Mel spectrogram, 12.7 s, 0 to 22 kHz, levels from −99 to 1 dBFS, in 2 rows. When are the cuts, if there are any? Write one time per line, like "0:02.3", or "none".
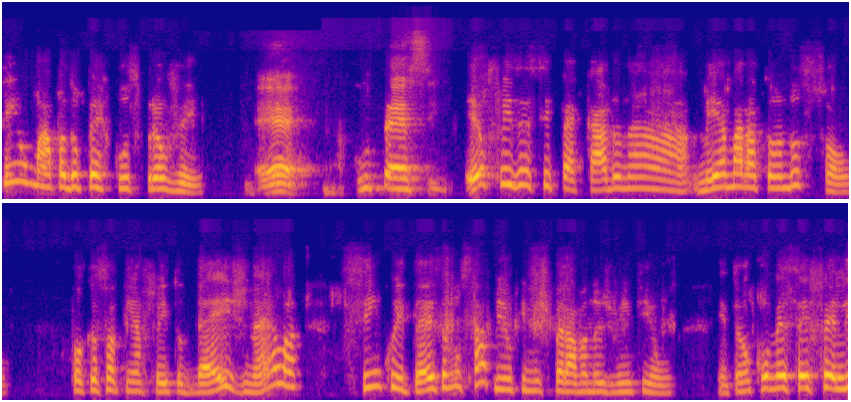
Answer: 0:01.8
0:03.4

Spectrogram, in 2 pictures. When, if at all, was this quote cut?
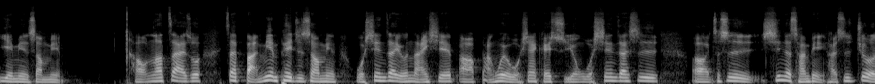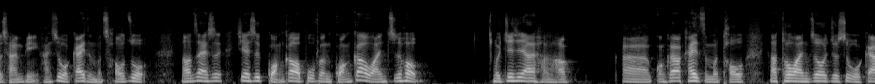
0:07.1

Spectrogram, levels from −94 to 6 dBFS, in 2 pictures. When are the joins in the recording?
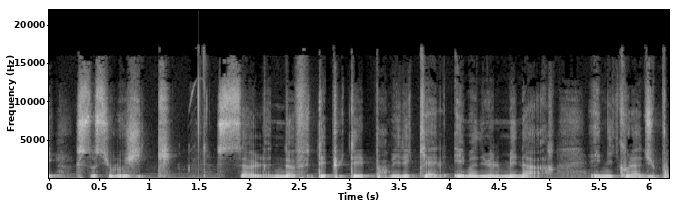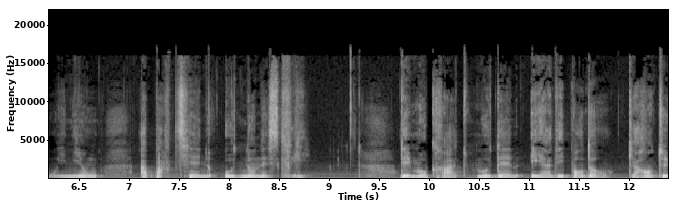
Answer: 0:01.6
0:09.7

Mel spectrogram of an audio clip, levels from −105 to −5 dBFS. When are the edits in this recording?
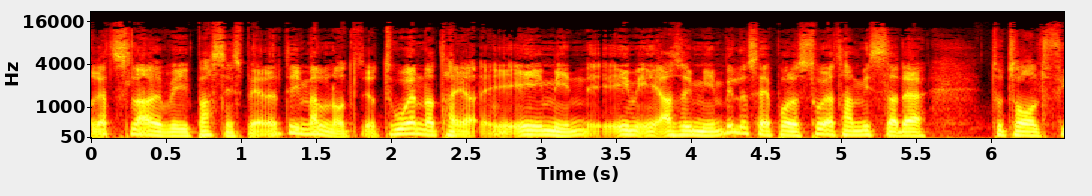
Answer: none

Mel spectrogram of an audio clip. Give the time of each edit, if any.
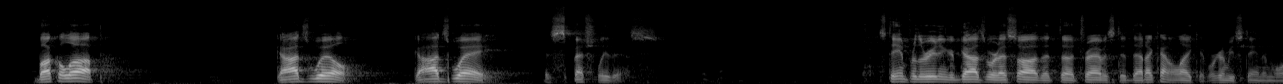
0:05.3

